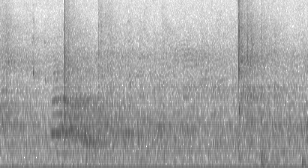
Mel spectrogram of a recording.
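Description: Badminton rally: several sharp racket strikes on the shuttlecock at uneven intervals, two of them close together near the end, over steady hall ambience.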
